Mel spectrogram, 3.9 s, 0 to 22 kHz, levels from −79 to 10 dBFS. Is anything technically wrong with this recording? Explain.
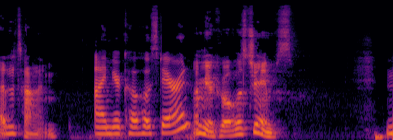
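No, nothing is technically wrong with this audio.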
